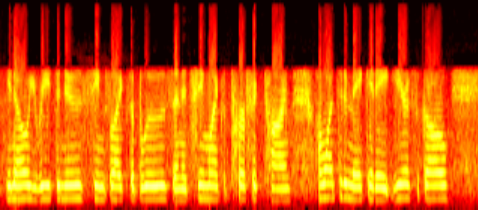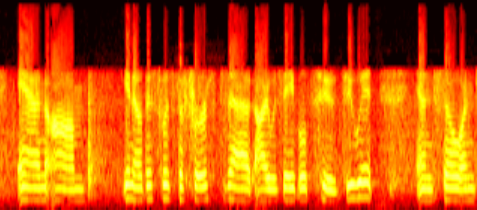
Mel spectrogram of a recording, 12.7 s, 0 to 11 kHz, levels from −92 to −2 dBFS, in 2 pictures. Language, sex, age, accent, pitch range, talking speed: English, female, 40-59, American, 175-205 Hz, 205 wpm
